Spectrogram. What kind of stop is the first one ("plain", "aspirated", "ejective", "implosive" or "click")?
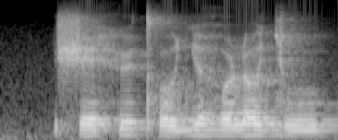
ejective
